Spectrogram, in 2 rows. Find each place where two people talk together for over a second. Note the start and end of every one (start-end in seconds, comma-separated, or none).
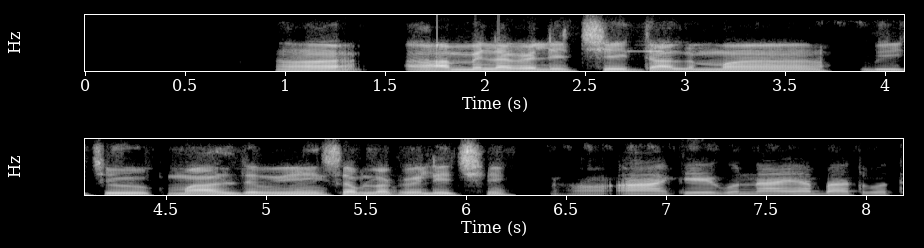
none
